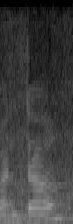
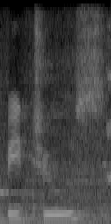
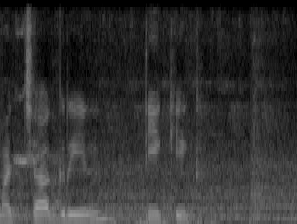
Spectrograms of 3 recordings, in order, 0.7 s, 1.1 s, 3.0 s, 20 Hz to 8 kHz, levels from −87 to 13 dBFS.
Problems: background sounds at intervals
